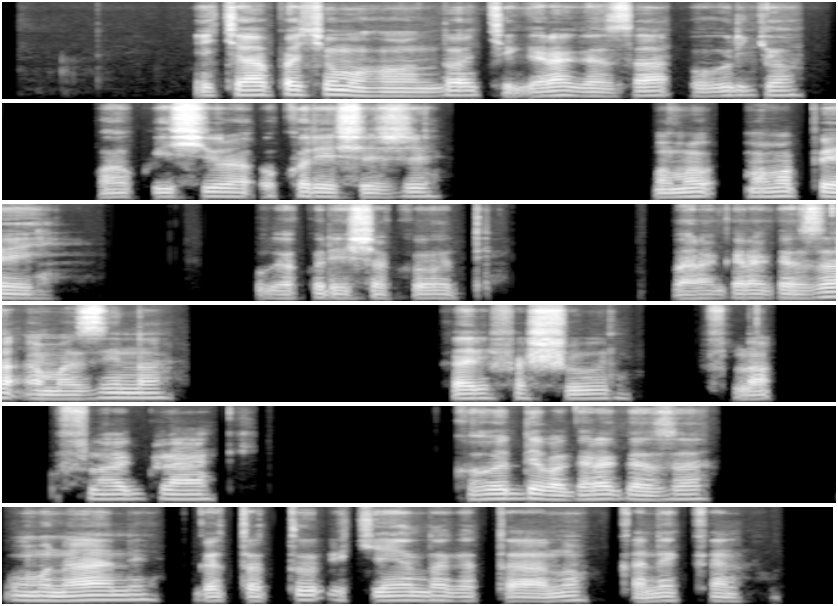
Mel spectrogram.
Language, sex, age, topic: Kinyarwanda, male, 18-24, finance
